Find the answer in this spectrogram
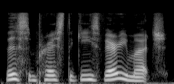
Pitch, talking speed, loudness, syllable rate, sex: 210 Hz, 205 wpm, -18 LUFS, 6.4 syllables/s, female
